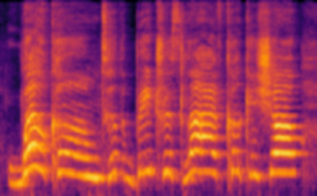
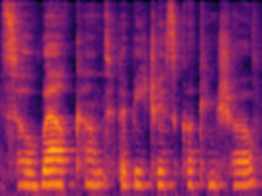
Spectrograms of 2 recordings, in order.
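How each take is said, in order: First: It is said with lively, high energy. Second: It is said with plain, low energy.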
